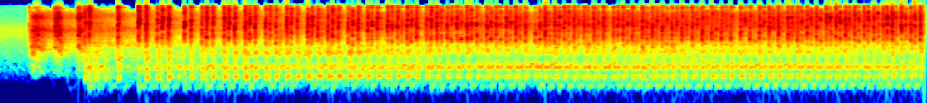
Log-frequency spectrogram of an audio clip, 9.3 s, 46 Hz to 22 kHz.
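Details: Rebuilt Yamaha Virago 250cc bobber with custom stainless exhaust, first start after the rebuild: catches quickly and settles into a crisp, even V-twin beat with steady rhythm and no misfires; normal idle.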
